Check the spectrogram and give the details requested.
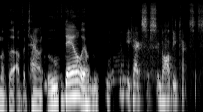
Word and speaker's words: Uvalde: 2 adults in I can't remember how to pronounce the name of the town. Uvalde, Texas. Uvalde, thank you.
